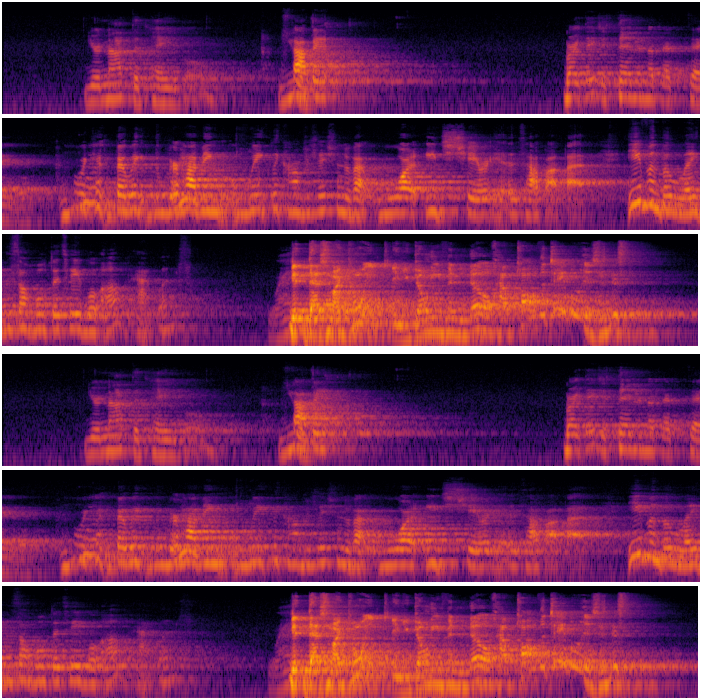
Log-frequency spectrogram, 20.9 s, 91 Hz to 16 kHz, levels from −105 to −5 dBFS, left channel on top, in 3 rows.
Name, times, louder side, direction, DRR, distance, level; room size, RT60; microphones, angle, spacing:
voice 1, 0.8-2.2 2.8-3.1 5.6-7.3 7.6-8.0 8.7-8.9 16.6-16.9, left 1 dB, 10° left, 2 dB, 0.7 m, -45 dB
voice 2, 2.9-3.3 7.7-15.7, left 3 dB, 60° left, 8 dB, 1.0 m, -39 dB
voice 3, 16.8-20.2, right 1 dB, 10° right, 4 dB, 1.2 m, -32 dB
18.0 x 8.6 x 8.2 m, 2.4 s
head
